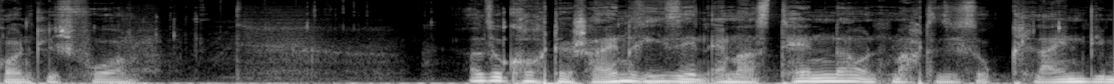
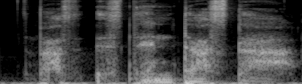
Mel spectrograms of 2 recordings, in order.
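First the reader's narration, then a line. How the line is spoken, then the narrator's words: Whisper. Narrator (German): wisperte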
